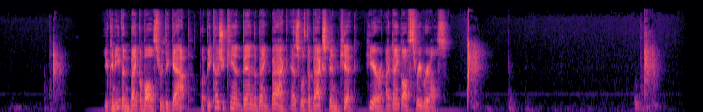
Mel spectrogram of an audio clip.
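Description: Billiard balls click sharply against each other and the cushions.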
